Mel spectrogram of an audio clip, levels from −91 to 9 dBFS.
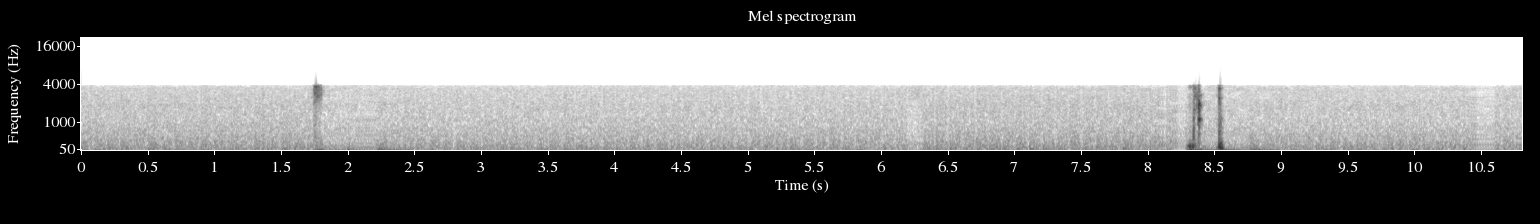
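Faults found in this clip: GSM full-rate codec, throughout: buzzy, gravelly roughness, nothing above 4 kHz, consistent with a 13 kbps full-rate speech coder with sparse pulse excitation. Distinct from simple band-limiting: the grit, not the dullness, is the symptom.

Lost GSM frames, 8.10–8.35 s (140 ms lost, scattered over about 240 ms, longest run around 70 ms) and 10.44–10.61 s (160 ms): metallic ring as the last good frame repeats. A held tone, not the silent gap of dropped packets.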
